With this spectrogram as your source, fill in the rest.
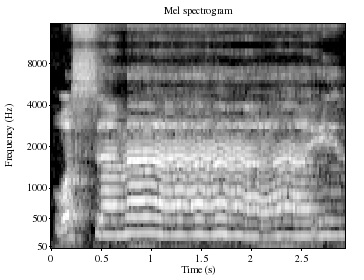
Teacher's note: میم کے بعد الف ہے، الف حروف مدہ ہے اور اس پر مد بھی ہے۔ اس مد کو 5 الف کے مقدار کھینچ کر پڑھیں گے۔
